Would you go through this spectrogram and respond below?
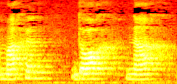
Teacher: there is the h sound, that is voiceless velar fricative, and we can find it in words like machen, doch, nach, and so on.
